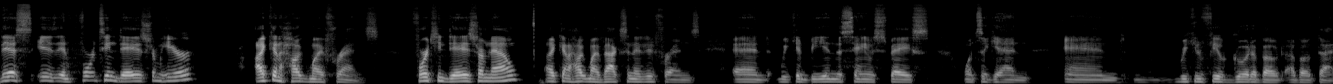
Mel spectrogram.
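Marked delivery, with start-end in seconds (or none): none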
